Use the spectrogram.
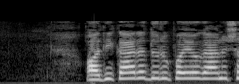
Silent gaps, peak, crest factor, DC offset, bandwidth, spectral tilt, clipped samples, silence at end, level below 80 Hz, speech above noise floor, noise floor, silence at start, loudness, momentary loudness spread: none; 0 dBFS; 16 dB; under 0.1%; 8 kHz; -3.5 dB/octave; under 0.1%; 0 s; -54 dBFS; 35 dB; -48 dBFS; 0.6 s; -14 LUFS; 4 LU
